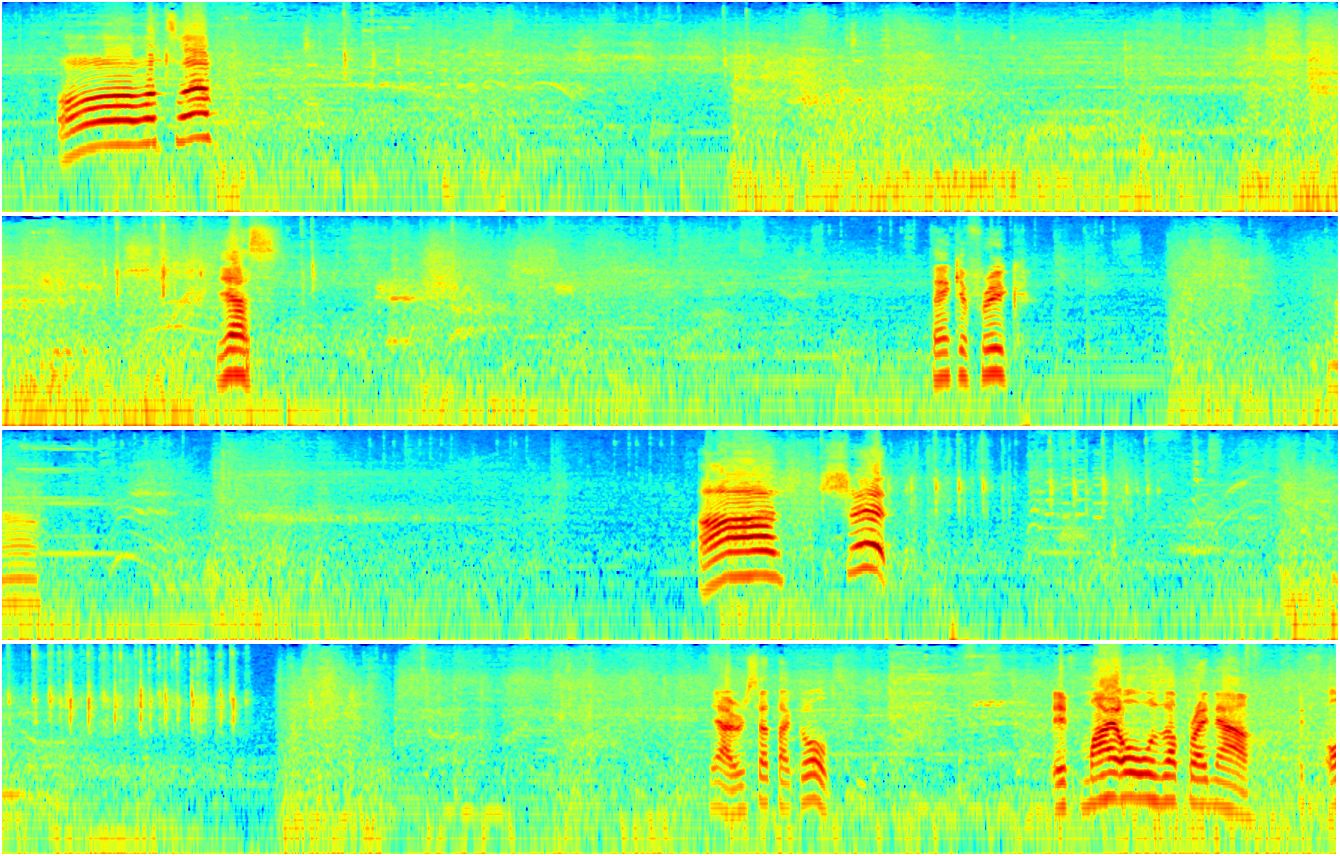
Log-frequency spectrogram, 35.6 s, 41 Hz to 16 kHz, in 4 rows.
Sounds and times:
Music: 0.0s - 35.6s.

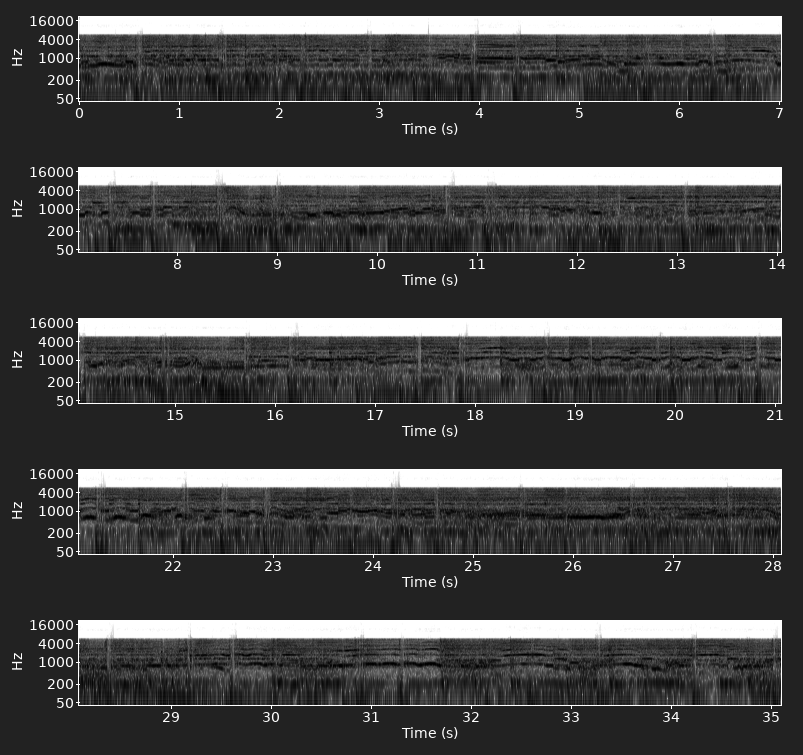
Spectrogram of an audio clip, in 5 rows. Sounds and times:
Music: 0.0s - 35.1s.

